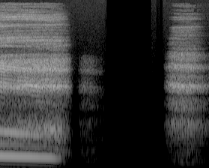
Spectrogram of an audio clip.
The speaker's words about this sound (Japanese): 吸って吐いて、 吸って吐いて、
